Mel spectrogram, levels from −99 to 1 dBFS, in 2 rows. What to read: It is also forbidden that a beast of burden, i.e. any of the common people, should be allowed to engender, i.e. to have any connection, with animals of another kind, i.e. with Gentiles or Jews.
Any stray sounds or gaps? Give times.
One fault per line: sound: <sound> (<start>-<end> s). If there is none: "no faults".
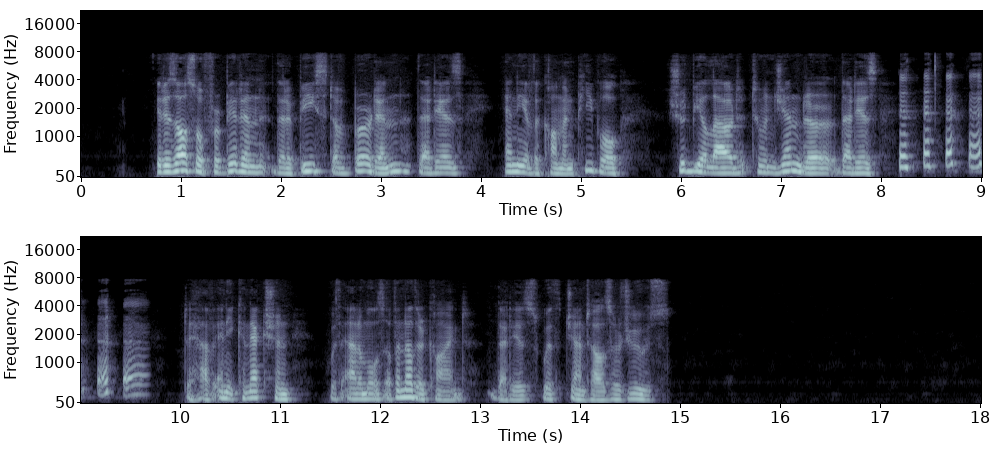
sound: laugh (8.2-9.7 s)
